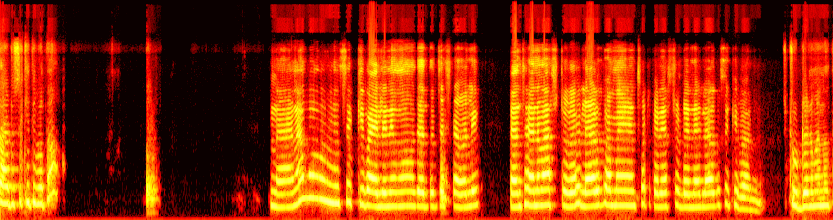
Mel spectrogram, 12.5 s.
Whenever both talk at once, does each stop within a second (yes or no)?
yes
